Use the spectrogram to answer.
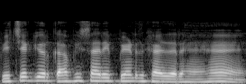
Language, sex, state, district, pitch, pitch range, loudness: Hindi, male, Jharkhand, Garhwa, 145 Hz, 130-160 Hz, -15 LUFS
